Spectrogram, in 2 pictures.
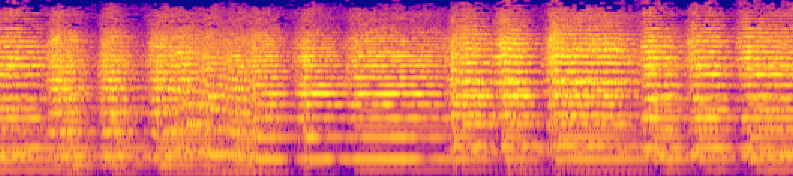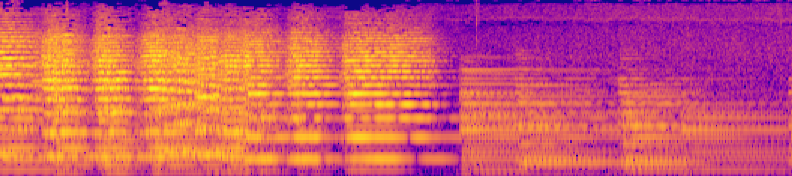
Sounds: musical instrument, music, violin

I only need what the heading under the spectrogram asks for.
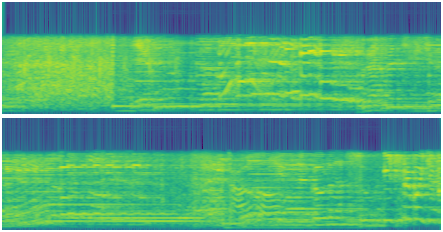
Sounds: male singing, pop music, music

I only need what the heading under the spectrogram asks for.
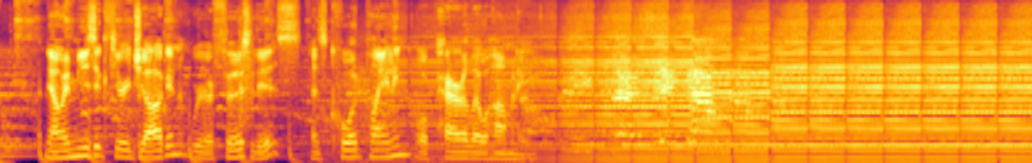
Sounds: music, speech, house music

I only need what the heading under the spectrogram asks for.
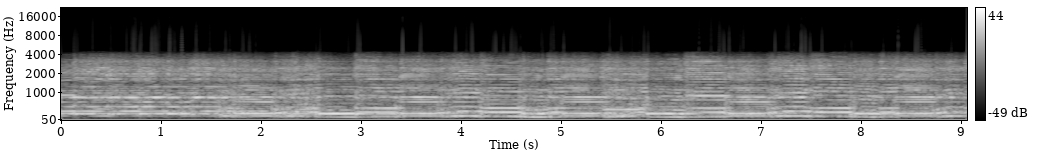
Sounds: plucked string instrument, playing electric guitar, guitar, music, musical instrument, electric guitar

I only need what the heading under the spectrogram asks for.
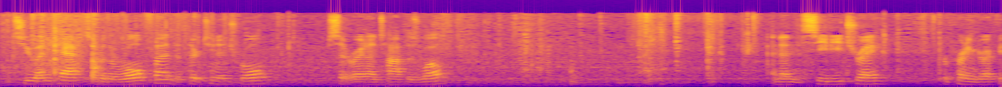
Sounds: speech

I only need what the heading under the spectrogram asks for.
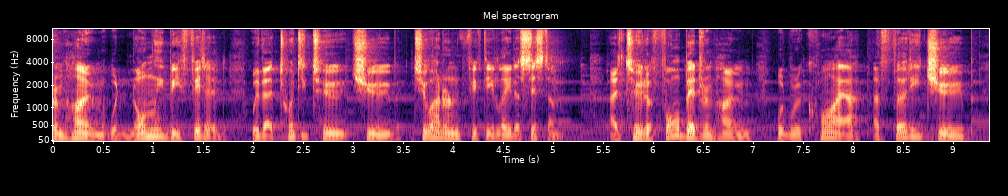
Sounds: music, speech

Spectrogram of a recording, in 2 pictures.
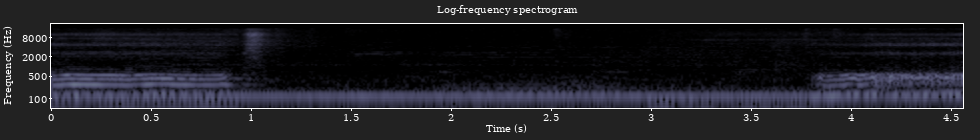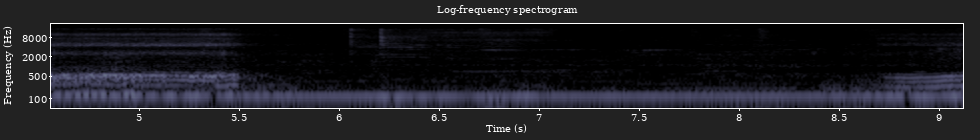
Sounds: snoring

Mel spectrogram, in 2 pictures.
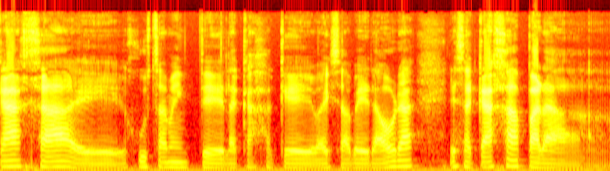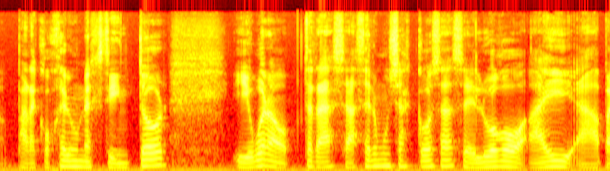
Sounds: speech

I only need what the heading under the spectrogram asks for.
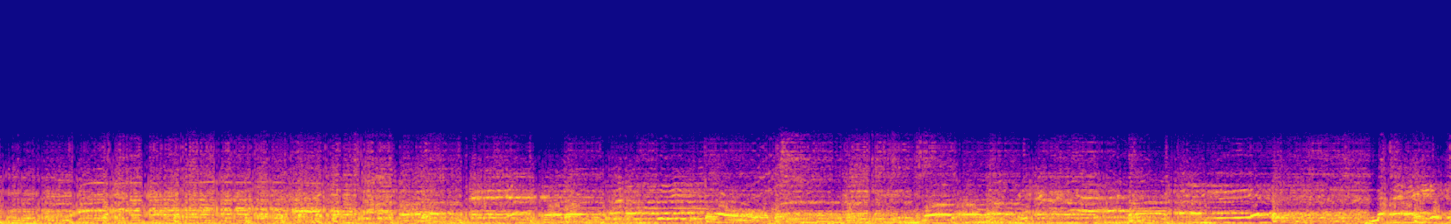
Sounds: whoop, music, singing

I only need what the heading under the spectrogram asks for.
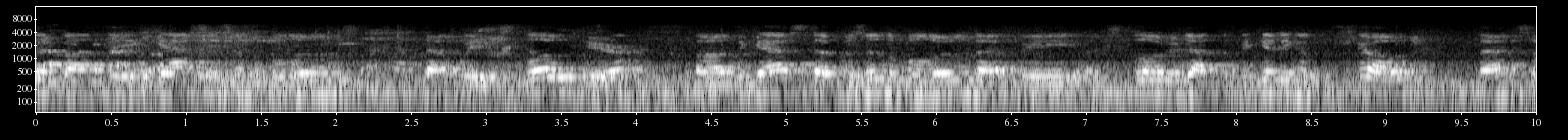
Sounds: speech

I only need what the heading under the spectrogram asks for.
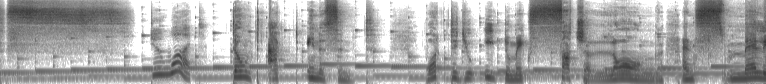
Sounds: music, speech, vibraphone

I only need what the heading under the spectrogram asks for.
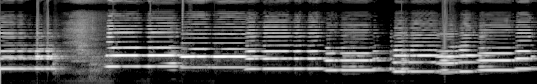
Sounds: wind instrument, harmonica

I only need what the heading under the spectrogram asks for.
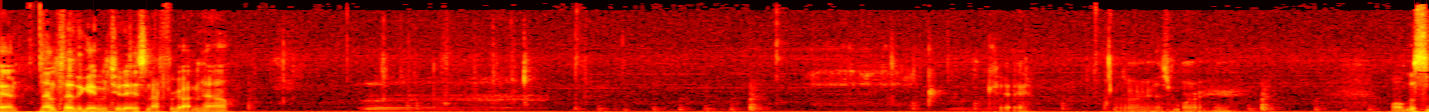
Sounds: speech

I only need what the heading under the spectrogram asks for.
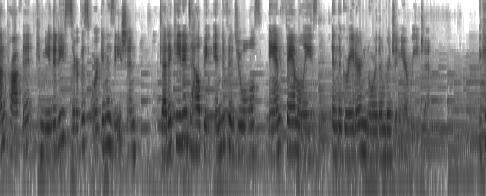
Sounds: music, speech

